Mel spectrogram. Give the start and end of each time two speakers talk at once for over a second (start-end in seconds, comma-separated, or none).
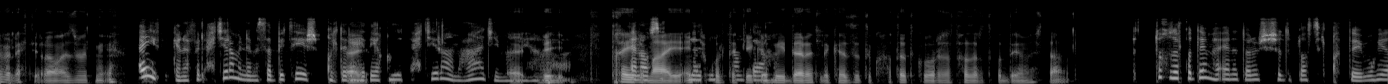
6.3-7.8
